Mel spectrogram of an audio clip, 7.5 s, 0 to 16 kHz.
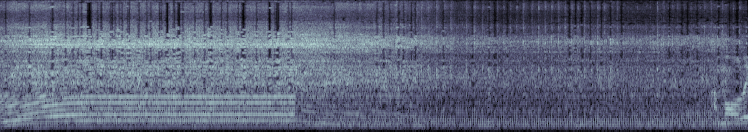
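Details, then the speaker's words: Stihl FS 55 R trimmer after a carburetor install, after richening the low-speed jet slightly: holds a steady high buzz, then drops back cleanly to a smooth, even idle with no stumbling. Now running as it should. "I'm going to richen the low speed jet just a little. Sounds good right there."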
